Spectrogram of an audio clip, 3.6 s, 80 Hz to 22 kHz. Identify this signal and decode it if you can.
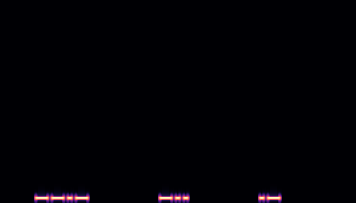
Morse code, heard as a keyed tone, about 32 wpm, spaced as for 10 wpm, 700 Hz. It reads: QDA
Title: USA Call Signs - 6x Character Spacing - 30wpm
